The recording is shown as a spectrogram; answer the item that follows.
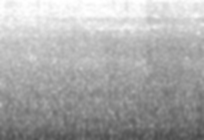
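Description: Wind rumbling on the phone's microphone over a steady wash of sea on a rocky shore, slowly growing louder toward the end.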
